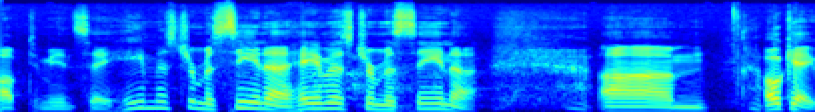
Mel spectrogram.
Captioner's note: audience laughing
